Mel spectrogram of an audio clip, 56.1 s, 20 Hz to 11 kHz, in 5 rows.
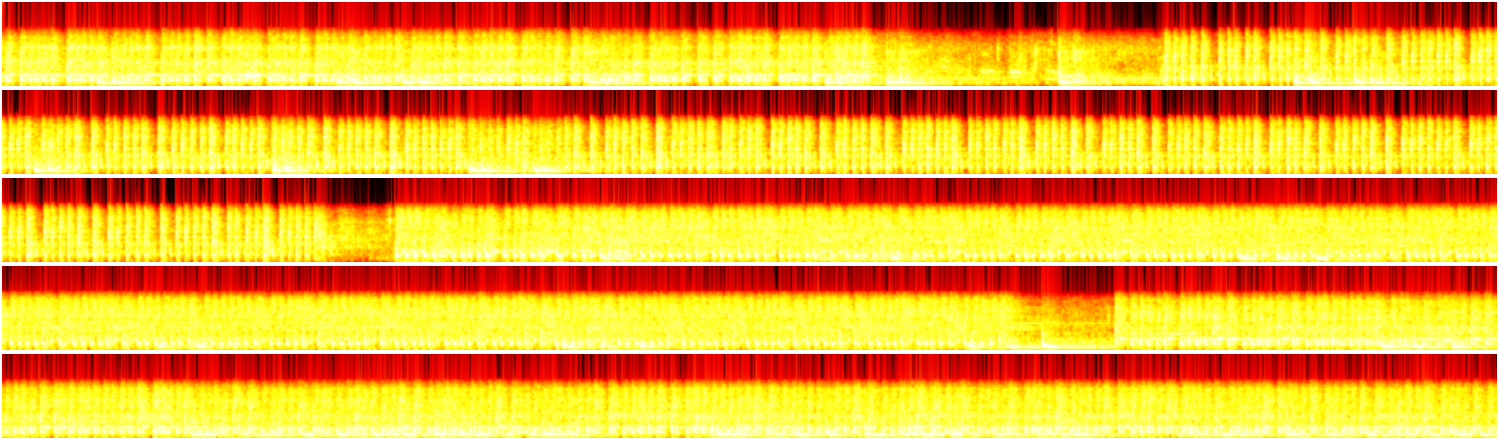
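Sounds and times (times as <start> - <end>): snare drum rolls: 0.0 - 56.0.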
